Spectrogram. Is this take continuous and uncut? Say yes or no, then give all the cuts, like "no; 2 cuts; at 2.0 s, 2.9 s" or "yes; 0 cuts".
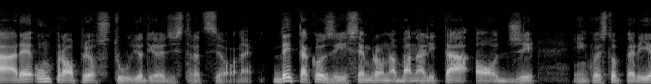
yes; 0 cuts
